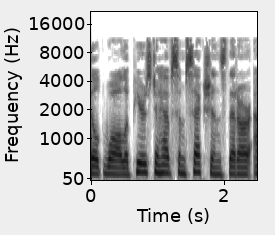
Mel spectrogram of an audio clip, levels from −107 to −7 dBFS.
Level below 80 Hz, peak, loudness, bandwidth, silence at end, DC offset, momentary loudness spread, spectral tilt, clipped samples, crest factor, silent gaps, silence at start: -62 dBFS; -6 dBFS; -20 LUFS; 11.5 kHz; 0 s; under 0.1%; 3 LU; -4.5 dB/octave; under 0.1%; 12 dB; none; 0 s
